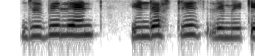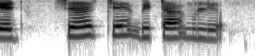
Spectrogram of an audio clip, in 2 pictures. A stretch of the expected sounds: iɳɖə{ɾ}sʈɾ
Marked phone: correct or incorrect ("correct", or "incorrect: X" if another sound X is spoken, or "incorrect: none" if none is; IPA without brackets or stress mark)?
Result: incorrect: none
